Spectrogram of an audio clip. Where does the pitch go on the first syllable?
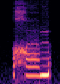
high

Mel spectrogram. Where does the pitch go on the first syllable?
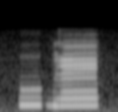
high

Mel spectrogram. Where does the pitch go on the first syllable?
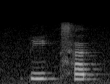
high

